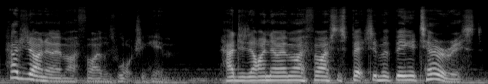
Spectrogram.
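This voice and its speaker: A blunt, irritated male spy chief played by a man in a radio drama. His voice is fairly high, with music clearly behind it. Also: animated, fast. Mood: angry, defensive.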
